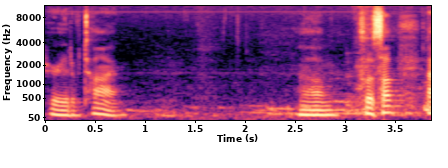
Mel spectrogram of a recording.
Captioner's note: audience chattering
